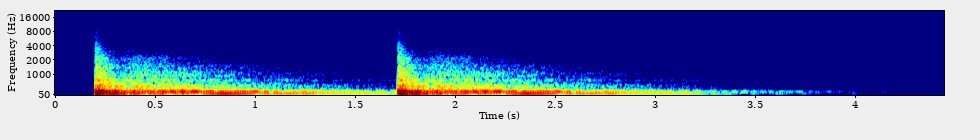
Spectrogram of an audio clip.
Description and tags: Davul(Greek ethnic instrument) Beat Recorded in Delta Studios. Double Beat.
Effect used: Arena Space designer. (Double Shot)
